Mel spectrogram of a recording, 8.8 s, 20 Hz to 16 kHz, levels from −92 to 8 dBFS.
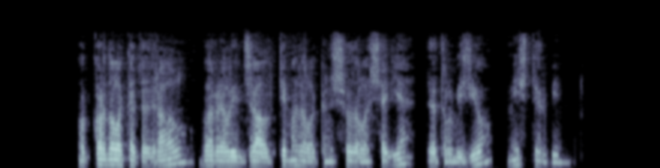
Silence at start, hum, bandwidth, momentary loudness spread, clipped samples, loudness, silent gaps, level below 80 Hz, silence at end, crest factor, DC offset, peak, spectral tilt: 1.05 s; none; 7.8 kHz; 11 LU; under 0.1%; -22 LUFS; 2.60-2.66 s, 5.56-5.70 s, 6.65-6.76 s; -56 dBFS; 1.2 s; 20 dB; under 0.1%; -2 dBFS; -6.5 dB/octave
